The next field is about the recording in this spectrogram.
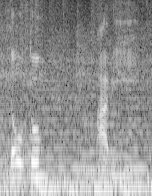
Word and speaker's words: Downton Abbey: Mejor actriz de reparto de miniserie o película para televisión, Joan Frontman por la serie Downton Abbey. Así lo pronuncia, así me han enseñado que se pronuncia, así que lo vi por la radio también.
